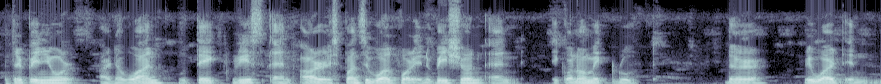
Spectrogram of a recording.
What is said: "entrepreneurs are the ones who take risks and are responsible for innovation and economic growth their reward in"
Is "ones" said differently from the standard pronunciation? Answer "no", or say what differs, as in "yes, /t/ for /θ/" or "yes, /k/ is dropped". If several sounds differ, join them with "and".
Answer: yes, /z/ is dropped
